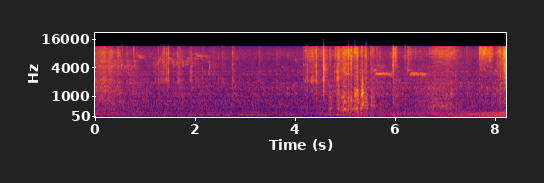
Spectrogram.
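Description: A sheet of paper being folded in half and creased flat by hand: soft rustles and small clicks that start about halfway through, with two short high squeaks soon after.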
